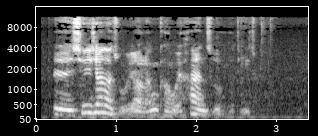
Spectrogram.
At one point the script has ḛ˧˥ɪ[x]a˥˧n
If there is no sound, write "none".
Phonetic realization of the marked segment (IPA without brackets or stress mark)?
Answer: x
